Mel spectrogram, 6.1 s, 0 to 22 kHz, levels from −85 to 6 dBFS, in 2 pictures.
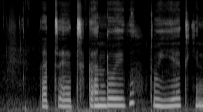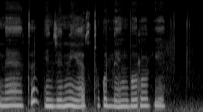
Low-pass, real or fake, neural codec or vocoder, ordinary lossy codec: none; fake; vocoder, 44.1 kHz, 128 mel bands, Pupu-Vocoder; none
